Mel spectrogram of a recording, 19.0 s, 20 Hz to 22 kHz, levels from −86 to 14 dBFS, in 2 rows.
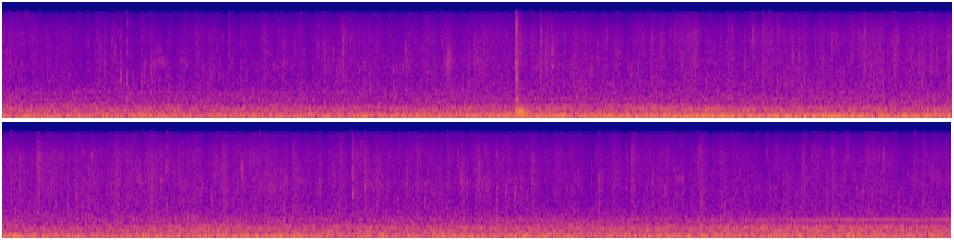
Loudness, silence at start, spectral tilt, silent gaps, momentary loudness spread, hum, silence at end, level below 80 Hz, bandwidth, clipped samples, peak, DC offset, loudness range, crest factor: -29 LUFS; 0 s; -5.5 dB/octave; none; 5 LU; none; 0 s; -30 dBFS; 16.5 kHz; under 0.1%; -6 dBFS; under 0.1%; 4 LU; 20 dB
